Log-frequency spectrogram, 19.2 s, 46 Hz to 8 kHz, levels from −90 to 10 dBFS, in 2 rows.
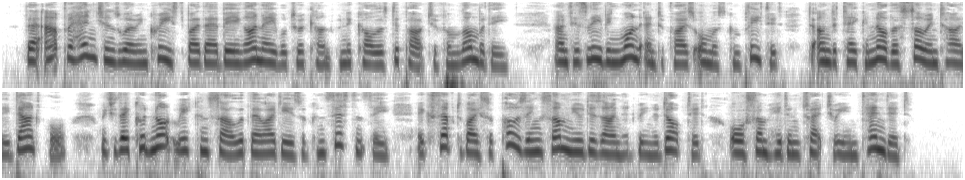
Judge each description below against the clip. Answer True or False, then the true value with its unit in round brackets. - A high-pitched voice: True (215 Hz)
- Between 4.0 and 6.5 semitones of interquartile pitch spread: False (3.3 semitones)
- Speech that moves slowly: False (160 wpm)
